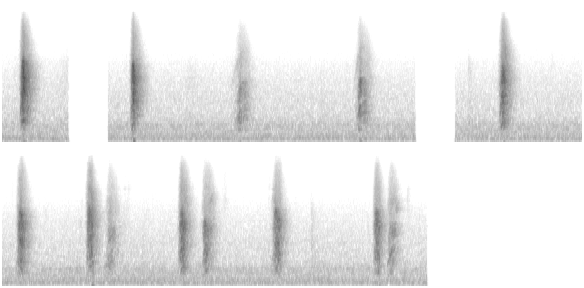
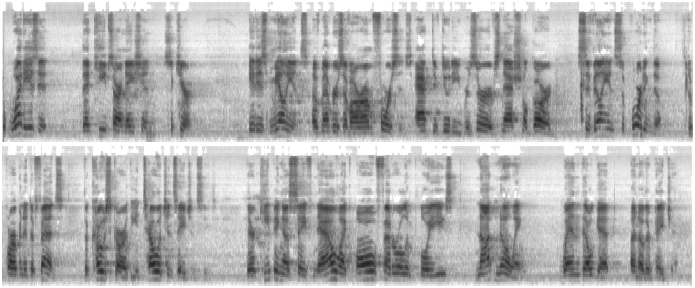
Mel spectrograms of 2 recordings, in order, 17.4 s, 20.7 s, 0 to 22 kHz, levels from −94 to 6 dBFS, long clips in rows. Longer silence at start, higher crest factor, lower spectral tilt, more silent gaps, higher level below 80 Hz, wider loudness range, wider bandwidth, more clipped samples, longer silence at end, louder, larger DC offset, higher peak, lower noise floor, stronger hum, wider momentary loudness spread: first, 0.25 s vs 0 s; first, 32 dB vs 20 dB; about the same, -0.5 dB/octave vs 0.5 dB/octave; first, 1.02-1.58 s, 6.23-6.78 s vs none; first, -74 dBFS vs -82 dBFS; first, 12 LU vs 4 LU; second, 16 kHz vs over 20 kHz; neither; first, 2.75 s vs 0.25 s; second, -35 LUFS vs -19 LUFS; neither; second, -10 dBFS vs 0 dBFS; first, -63 dBFS vs -52 dBFS; neither; first, 25 LU vs 11 LU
